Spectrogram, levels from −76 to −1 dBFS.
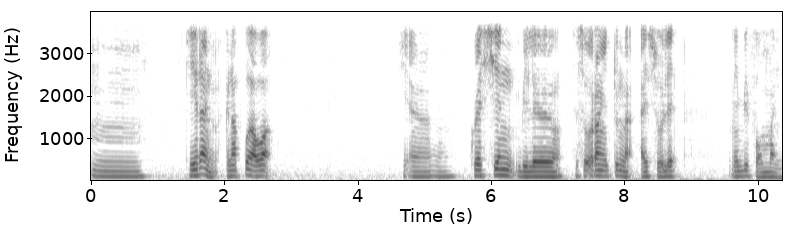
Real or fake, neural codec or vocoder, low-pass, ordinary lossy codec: real; none; 3.6 kHz; none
